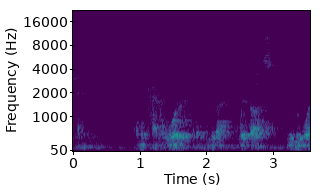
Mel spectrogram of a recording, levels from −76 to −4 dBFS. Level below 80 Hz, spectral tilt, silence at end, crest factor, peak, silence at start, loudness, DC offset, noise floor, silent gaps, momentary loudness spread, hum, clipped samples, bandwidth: -86 dBFS; -6 dB/octave; 0 s; 18 dB; -32 dBFS; 0 s; -50 LUFS; under 0.1%; -73 dBFS; none; 16 LU; none; under 0.1%; 13 kHz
